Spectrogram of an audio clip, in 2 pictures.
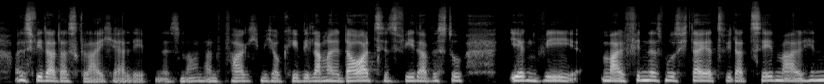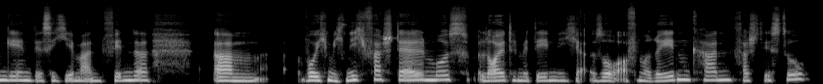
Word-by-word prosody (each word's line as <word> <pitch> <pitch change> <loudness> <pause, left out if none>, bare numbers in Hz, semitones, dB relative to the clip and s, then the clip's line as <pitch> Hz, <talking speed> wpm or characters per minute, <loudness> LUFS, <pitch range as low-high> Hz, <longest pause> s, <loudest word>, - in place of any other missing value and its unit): und 195 - -1
ist 185 - 0
wieder 180 0 +5
das 150 -1 -2
gleiche 65 -2 -3
Erlebnis, 130 +1 -8
ne? 145 - -4
Und, 155 0 -5
dann 150 - -3
frage 150 0 -2
ich - - -12
mich: 155 0 -3
„Okay, 150 +2 -4
wie 150 - -1
lange 160 0 +2
dauert 170 +2 +5
es - - -2
jetzt 155 -1 -6
wieder, 170 -2 +1
bis 165 +2 -4
du 175 -1 -3 0.5
irgendwie 175 -2 +3 0.2
mal 180 - +4
findest 185 +1 +2
muss 180 -5 0
ich - - -7
da - - +3
jetzt 85 -1 +1
wieder 160 -2 -2
zehnmal 185 +1 +1
hingehen, 190 +1 +2
bis 170 -2 -4
ich 170 - -6
jemanden 165 -1 -2
finde, 190 +3 0 0.6
ähm, 170 +3 +3 0.4
wo 185 -1 +3
ich 180 - 0
mich 160 -6 0
nicht 200 +1 +1
verstellen 195 - +2
muss? 210 +1 0
Leute, 180 0 +1
mit 170 -1 -4
denen 175 +2 -1
ich 170 -1 -6
so 170 -1 -1
offen 180 - -4
reden 180 +8 +1
kann?“ 200 0 -1
Verstehst 185 +4 -7
du? 235 +2 -2
175 Hz, 190 wpm, -23 LUFS, 160-190 Hz, 0.6 s, wieder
